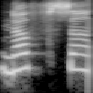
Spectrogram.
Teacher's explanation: تنوین کی آواز کو یہاں چھپا دینا کیونکہ یہاں پہ اخفا ہو رہا ہے · فا کو ہم نے دال کے ساتھ ملا دینا ہے، حمزۃ الوصل ہمارا ڈراپ ہو جائے گا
